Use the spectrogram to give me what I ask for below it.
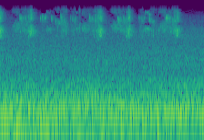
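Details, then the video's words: A mature male Anna's hummingbird sings to announce his territory at a hummingbird feeder deck; shrill scratchy squeaks and buzzy chips run through the clip over a low droning background. "Hummingbird sings and announces"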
